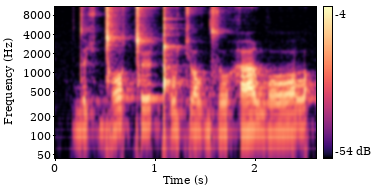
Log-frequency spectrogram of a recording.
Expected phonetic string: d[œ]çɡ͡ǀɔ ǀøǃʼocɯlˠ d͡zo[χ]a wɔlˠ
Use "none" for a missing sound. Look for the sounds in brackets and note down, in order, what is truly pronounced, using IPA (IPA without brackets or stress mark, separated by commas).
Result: œ, h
